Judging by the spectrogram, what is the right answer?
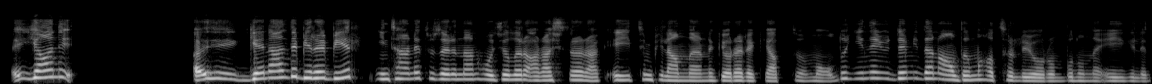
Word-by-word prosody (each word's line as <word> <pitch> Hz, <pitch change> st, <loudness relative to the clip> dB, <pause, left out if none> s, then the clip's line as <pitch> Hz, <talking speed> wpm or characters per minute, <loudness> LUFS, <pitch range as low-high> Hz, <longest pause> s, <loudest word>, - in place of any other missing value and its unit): E, 485 Hz, -, -1 dB
yani 325 Hz, +7 st, +3 dB, 1.2 s
Ay 245 Hz, +2 st, +4 dB
Genelde 305 Hz, -, +4 dB
bire 295 Hz, -3 st, +6 dB
bir 320 Hz, +3 st, +2 dB
internet 260 Hz, +2 st, -2 dB
üzerinden 235 Hz, -1 st, 0 dB
hocaları 220 Hz, 0 st, +2 dB
araştırarak, 195 Hz, -2 st, -1 dB
eğitim 205 Hz, +2 st, -3 dB
planlarını 175 Hz, -4 st, -3 dB
görerek 175 Hz, -1 st, -1 dB
yaptığım 160 Hz, +1 st, -7 dB
oldu. 155 Hz, -, -6 dB
Yine 270 Hz, 0 st, -6 dB
Udemy'den 275 Hz, +1 st, -1 dB
aldığımı 210 Hz, -2 st, 0 dB
hatırlıyorum, 165 Hz, -6 st, -3 dB
bununla 165 Hz, -2 st, -7 dB
ilgili 160 Hz, -1 st, -8 dB
215 Hz, 110 wpm, -23 LUFS, 175-270 Hz, 1.2 s, bire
